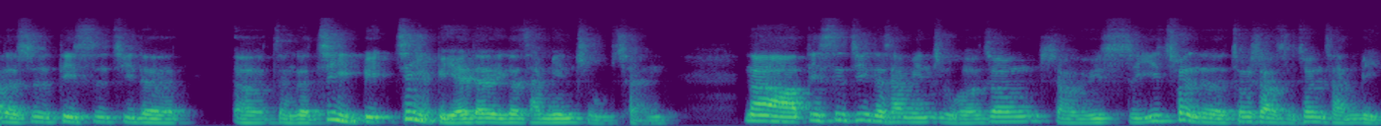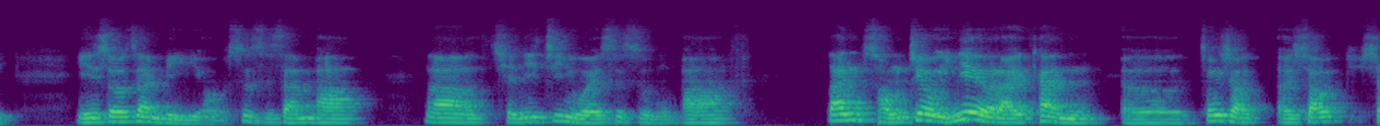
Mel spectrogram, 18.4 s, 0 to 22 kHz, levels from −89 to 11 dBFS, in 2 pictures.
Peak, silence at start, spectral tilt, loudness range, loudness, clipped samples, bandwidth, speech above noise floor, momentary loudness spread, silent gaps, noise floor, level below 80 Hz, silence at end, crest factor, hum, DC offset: -6 dBFS; 0 s; -7.5 dB/octave; 5 LU; -22 LUFS; under 0.1%; 9.6 kHz; 45 dB; 12 LU; none; -66 dBFS; -70 dBFS; 0 s; 16 dB; none; under 0.1%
